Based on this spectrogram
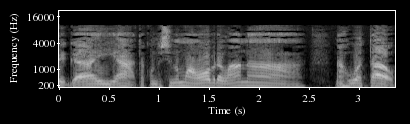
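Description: At a moderate pace, a man with a fairly high pitch and fairly even intonation talks in a plain, everyday voice. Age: 20s. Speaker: civil engineer. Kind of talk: radio interview. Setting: radio studio, also streamed live on social media.

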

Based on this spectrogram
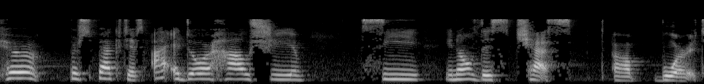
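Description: A woman with a Russian accent speaks at a very slow pace, leaving long, frequent pauses. Her voice sits fairly high and shows ordinary pitch variation. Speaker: podcaster reviewing TV series. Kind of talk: monologue review. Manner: halting, many fillers and self-corrections.

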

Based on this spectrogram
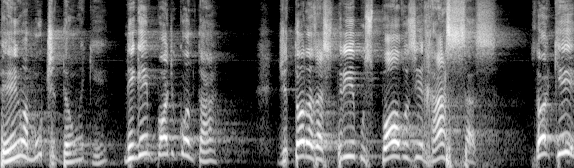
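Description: At a very slow pace, a man with an extremely high pitch speaks with lively intonation and big swings in loudness. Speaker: pastor. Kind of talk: sermon.

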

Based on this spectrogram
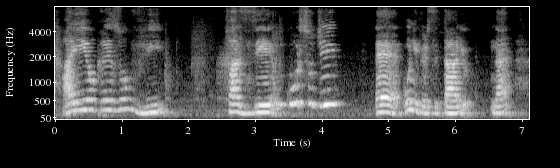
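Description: The speech moves at a very slow pace with long, frequent pauses and ordinary pitch variation. Audible room echo and noticeable background noise fill the recording. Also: woman, medium pitch for a woman. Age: 60s. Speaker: pastor. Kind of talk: casual interview.

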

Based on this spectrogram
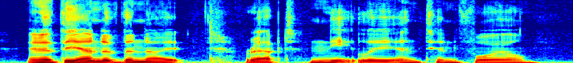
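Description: Ordinary pitch variation in plain reading aloud

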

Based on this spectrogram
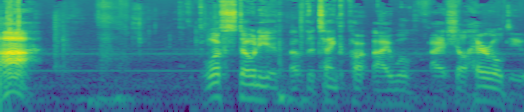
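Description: A man puts on a character voice, talking at a fairly slow pace and leaving long, frequent pauses. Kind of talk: archaic fantasy speech. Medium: actual play. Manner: formal, humble, courteous.

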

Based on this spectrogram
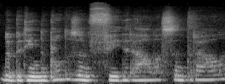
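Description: Background noise is noticeable, and the speech moves at a moderate pace. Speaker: trade union official. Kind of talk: interview. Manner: direct.

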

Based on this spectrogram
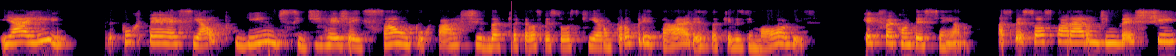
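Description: A woman's high voice carries lively intonation at a fairly slow pace. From Pitangui, Minas Gerais, Brazil. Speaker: architect. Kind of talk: casual chat.

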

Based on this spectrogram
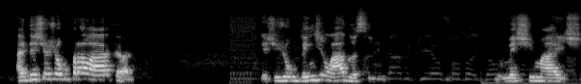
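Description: A man with a high pitch and lively intonation talks fairly quickly while music plays in the background. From Rio de Janeiro, Brazil. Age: 30s. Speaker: Hearthstone streamer. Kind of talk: casual chat.

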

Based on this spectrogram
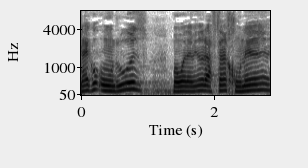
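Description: A man speaks with a high pitch and a dark, mellow tone. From Tehran, Iran. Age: 20s. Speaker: university student, near-death experiencer. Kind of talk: personal testimony interview.

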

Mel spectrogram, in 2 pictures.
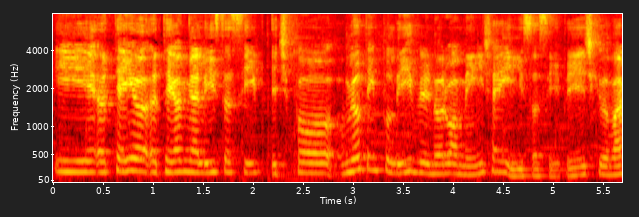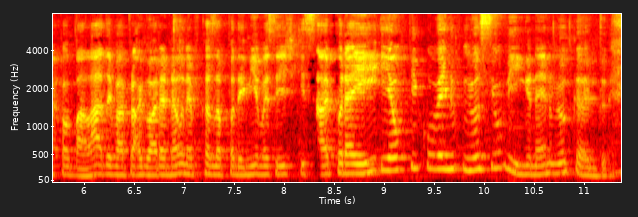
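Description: This man talks at a fairly quick pace with hardly any pauses, his high voice carrying lively intonation. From Brazil, Santa Catarina (Blumenau). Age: 20s. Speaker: meme page creator, guest. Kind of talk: casual chat.

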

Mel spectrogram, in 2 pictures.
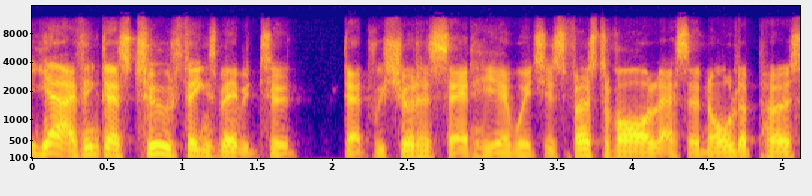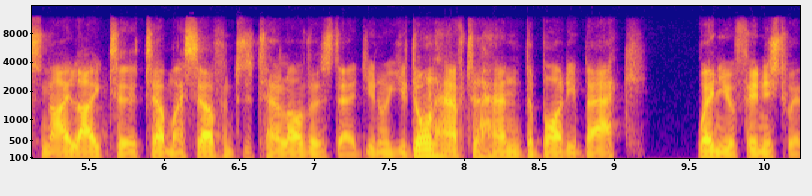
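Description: Against a quiet background, a man with a normal speaking voice talks at a fairly quick pace. His medium pitch has ordinary variation. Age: 40s. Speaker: running coach. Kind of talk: casual chat.

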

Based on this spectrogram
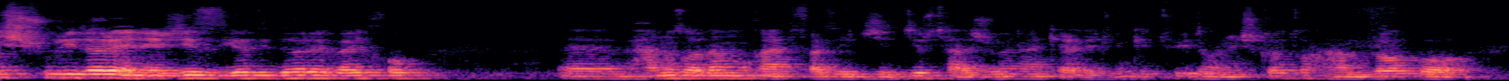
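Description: A man talks at a very fast pace and medium pitch. Audible room echo and noticeable background noise surround him. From Iran, Shiraz. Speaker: painter. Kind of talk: interview.

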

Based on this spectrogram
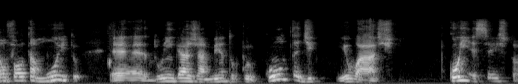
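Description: Here a man uses an ordinary speaking voice with lively intonation. He keeps a moderate pace. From Paraná, Brazil. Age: 50s. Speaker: sports commentator. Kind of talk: interview.

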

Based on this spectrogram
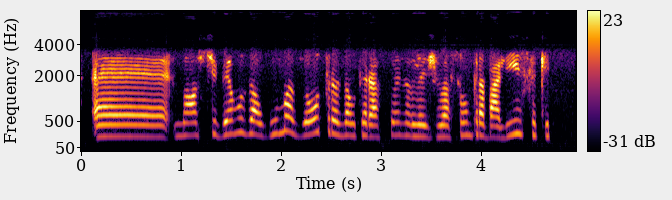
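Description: High-pitched female voice, its pitch varying in an ordinary way. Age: 30s. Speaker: labor law consultant. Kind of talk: radio interview. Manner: hesitant, frequent fillers.

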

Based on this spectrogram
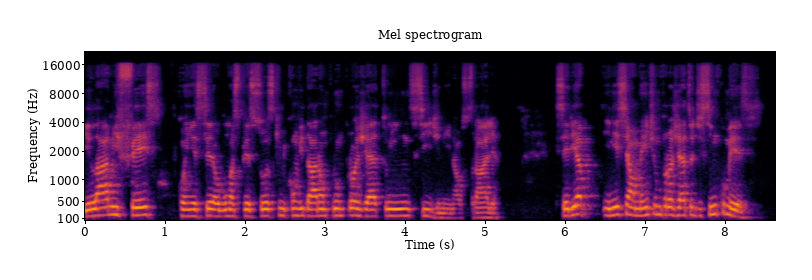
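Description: Male speech in a plain, everyday voice, fairly high-pitched, with ordinary pitch variation and a moderate pace. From São Paulo, Brazil. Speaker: startup co-founder, digital innovation head. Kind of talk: casual interview.

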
